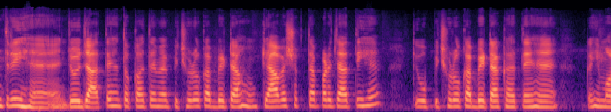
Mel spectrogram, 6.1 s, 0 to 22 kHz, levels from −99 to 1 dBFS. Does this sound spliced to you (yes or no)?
no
